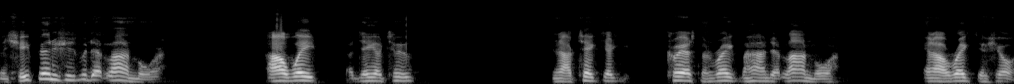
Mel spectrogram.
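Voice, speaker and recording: A man with a Southern US accent and a fairly high pitch speaks at a moderate pace, with ordinary pitch variation and big swings in loudness. The sound is dry and close with no echo, and he takes long, frequent pauses. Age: 80s+. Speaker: home gardener. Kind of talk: casual tutorial. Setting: outdoors. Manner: folksy, conversational.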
